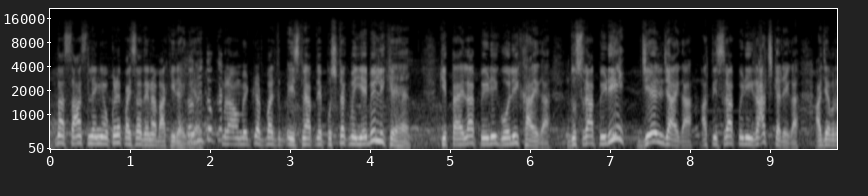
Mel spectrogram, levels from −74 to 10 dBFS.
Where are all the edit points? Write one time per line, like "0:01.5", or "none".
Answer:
0:02.2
